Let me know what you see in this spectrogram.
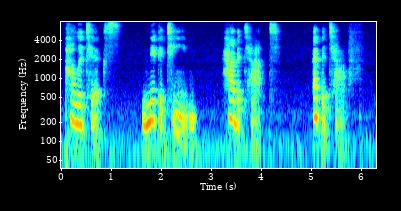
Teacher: we use a true tea not a tapped tea in the following words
